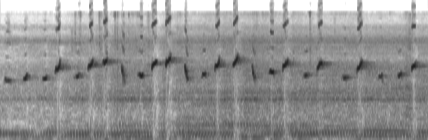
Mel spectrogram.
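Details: Competition-training master song of a songbird with rough shot-like fill: a steady series of short, bright chirps about twice a second, jumping between higher and lower pitches, with faint background hum.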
